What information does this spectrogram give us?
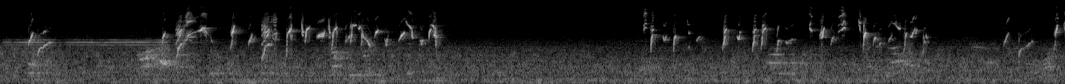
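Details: European goldfinch starting to sing and attack: bursts of high, thin, tinkling twitters and quick chirps in two runs, with a short quiet gap in between.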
